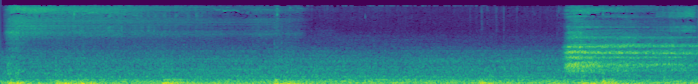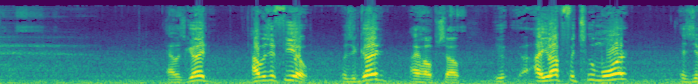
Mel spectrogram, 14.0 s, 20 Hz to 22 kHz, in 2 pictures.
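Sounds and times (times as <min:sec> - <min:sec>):
deep breath in through the nose and out through the mouth: 0:00.0 - 0:03.1, 0:05.6 - 0:08.3
speech: 0:08.7 - 0:13.9.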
